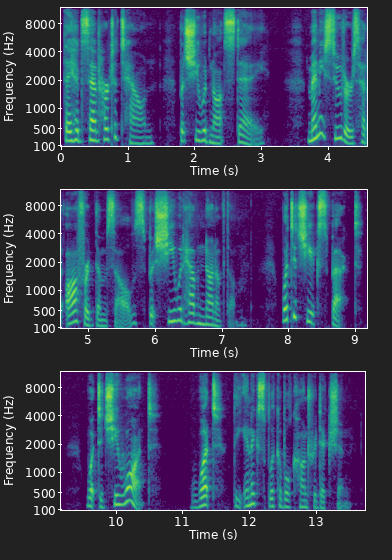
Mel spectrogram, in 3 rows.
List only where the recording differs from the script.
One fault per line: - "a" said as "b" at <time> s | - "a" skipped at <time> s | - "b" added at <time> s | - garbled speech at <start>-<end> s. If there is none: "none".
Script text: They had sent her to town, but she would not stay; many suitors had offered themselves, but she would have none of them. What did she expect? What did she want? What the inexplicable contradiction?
none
